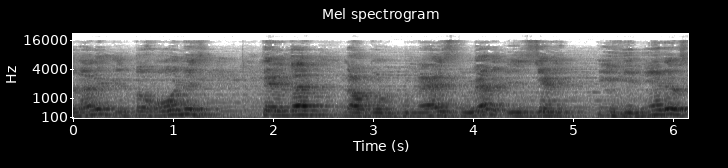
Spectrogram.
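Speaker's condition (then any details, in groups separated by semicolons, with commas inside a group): Cerebral palsy; difficulty speaking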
